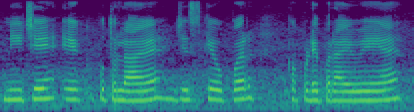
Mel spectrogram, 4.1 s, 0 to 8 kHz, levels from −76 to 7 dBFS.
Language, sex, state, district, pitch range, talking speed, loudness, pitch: Hindi, female, Uttar Pradesh, Shamli, 215-240 Hz, 145 wpm, -15 LUFS, 230 Hz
